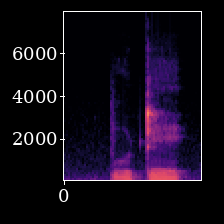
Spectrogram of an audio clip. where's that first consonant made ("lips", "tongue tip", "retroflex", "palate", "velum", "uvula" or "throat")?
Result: lips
